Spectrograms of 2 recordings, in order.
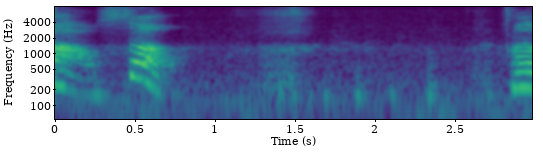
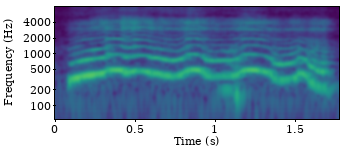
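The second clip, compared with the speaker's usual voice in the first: long, high wordless whine; imitated high-pitched panic; mock panic noise; 9 semitones higher than usual. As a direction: hold a high sound of needle dread. Acts out reaction to needle.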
